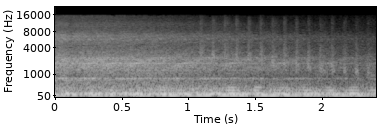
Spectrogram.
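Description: Hard electronic dance music in a DJ mix: a heavy, rumbling bass pulsing under a dense, noisy wash, with a fast rhythmic pattern coming in about a second in.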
